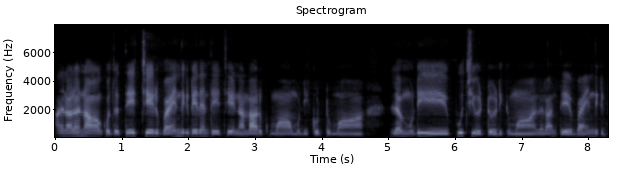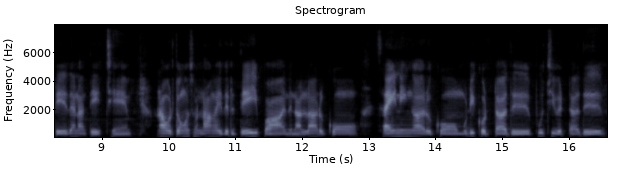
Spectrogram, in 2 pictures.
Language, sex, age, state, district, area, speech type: Tamil, female, 18-30, Tamil Nadu, Madurai, urban, spontaneous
